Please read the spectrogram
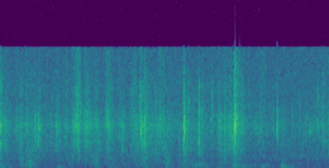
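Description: Faint voices and room noise, with a sharp click a little after three seconds in.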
